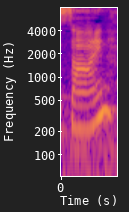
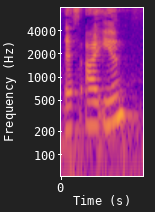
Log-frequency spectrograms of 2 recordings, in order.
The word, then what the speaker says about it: sine: ratios are provided for you this relationship is sign you'll see it abbreviated on the calculator is s i n it is not pronounce a sin this will be abbreviated as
